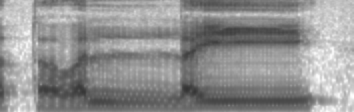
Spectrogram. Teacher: یا لین ہے، تھوڑا نرمی کے ساتھ کھینچ کر ادا کریں گے۔ میم ساکن کے بعد دوسرا میم آیا ہے، ادغام شفوی ہوگا۔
